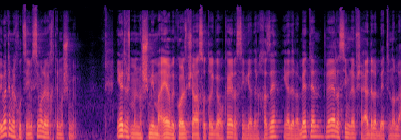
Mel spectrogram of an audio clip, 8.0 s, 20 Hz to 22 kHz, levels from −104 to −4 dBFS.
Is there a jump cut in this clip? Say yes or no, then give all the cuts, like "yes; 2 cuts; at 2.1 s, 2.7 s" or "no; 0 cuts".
yes; 3 cuts; at 2.3 s, 2.6 s, 3.7 s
